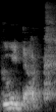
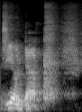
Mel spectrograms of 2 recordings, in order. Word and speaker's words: geoduck: is the etymology of gooey duck uh and uh someone from the eastern hemisphere where these guys don't exist uh i've always when i first encountered the term i pronounced it geoduck uh so i'm just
